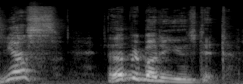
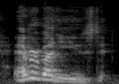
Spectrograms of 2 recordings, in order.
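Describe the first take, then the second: First: Put-on lightly done Austrian accent, a bit louder; terrible Arnold Schwarzenegger accent. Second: Said in the usual way. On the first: Vlogger quotes Arnold on steroids in a weak Austrian accent. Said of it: "that's a terrible Arnold accent". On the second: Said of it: "but anyway".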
